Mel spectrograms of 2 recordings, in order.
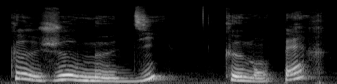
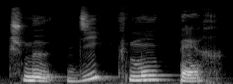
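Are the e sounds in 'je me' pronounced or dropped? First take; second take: pronounced; dropped. First: Every e is pronounced in full. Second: The e sounds are dropped and syllables contracted.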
